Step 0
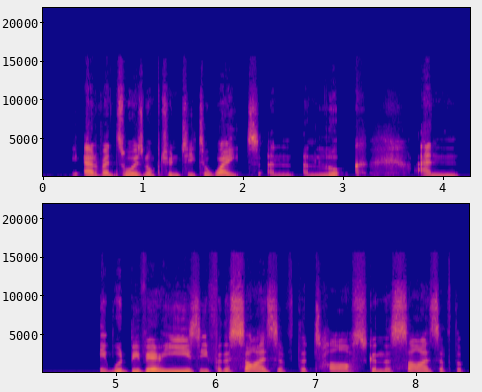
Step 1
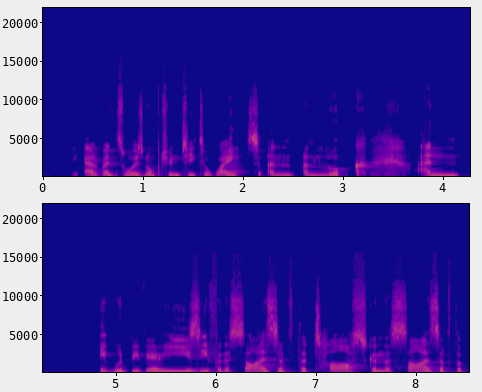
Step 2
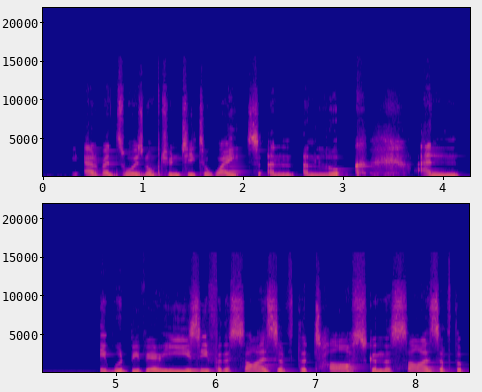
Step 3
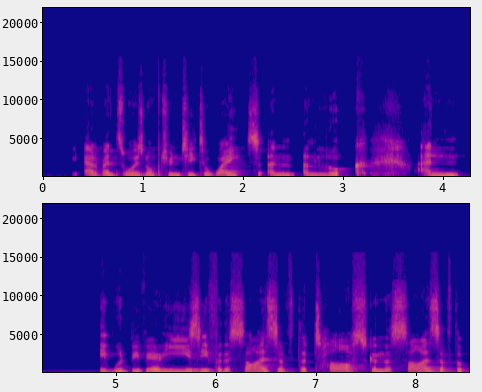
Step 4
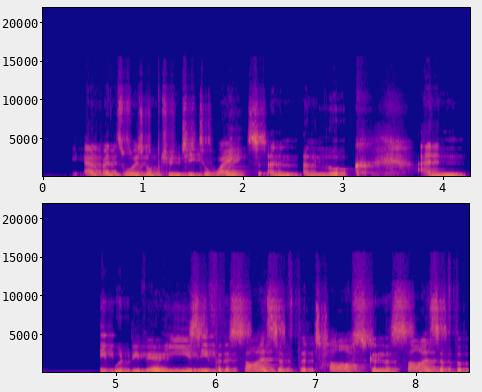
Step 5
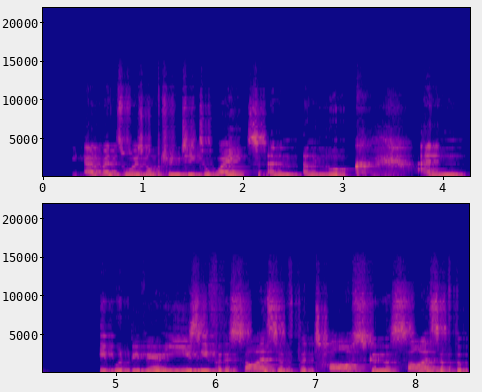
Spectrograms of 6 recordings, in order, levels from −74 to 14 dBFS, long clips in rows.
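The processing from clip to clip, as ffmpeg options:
-af "bandreject=f=347:t=h:w=4,bandreject=f=694:t=h:w=4,bandreject=f=1.041k:t=h:w=4,bandreject=f=1.388k:t=h:w=4,bandreject=f=1.735k:t=h:w=4,bandreject=f=2.082k:t=h:w=4,bandreject=f=2.429k:t=h:w=4,bandreject=f=2.776k:t=h:w=4,bandreject=f=3.123k:t=h:w=4,bandreject=f=3.47k:t=h:w=4,bandreject=f=3.817k:t=h:w=4,areverse,acompressor=threshold=-30dB:ratio=12,areverse,volume=-4.5dB"
-af "adynamicequalizer=threshold=0.002:dfrequency=310:dqfactor=1.1:tfrequency=310:tqfactor=1.1:attack=5:release=100:ratio=0.375:range=4:mode=boostabove:tftype=bell,volume=5dB"
-af "flanger=delay=3.3:depth=5.3:regen=54:speed=0.3:shape=sinusoidal,volume=6.5dB"
-af "aecho=1:1:47|78:0.237|0.355,volume=4.5dB"
-af "afftfilt=real='hypot(re,im)*cos(PI*b)':imag='0':win_size=512:overlap=0.75,aresample=32000,aresample=44100,volume=-3dB"

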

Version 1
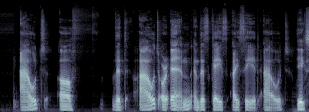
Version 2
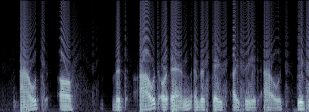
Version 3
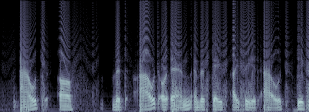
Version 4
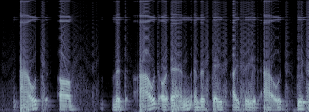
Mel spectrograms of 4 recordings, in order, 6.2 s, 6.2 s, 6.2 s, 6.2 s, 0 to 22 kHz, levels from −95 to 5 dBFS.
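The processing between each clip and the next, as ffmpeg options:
-filter_complex "[0:a]acrossover=split=320|1400[a][b][c];[c]acrusher=samples=28:mix=1:aa=0.000001:lfo=1:lforange=16.8:lforate=2.3[d];[a][b][d]amix=inputs=3:normalize=0,adynamicequalizer=threshold=0.0158:dfrequency=1700:dqfactor=0.7:tfrequency=1700:tqfactor=0.7:attack=5:release=100:ratio=0.375:range=2:mode=cutabove:tftype=highshelf"
-af "acompressor=threshold=-32dB:ratio=2.5,volume=7.5dB"
-af "bandreject=f=50:t=h:w=6,bandreject=f=100:t=h:w=6,bandreject=f=150:t=h:w=6,bandreject=f=200:t=h:w=6,bandreject=f=250:t=h:w=6,bandreject=f=300:t=h:w=6,bandreject=f=350:t=h:w=6,bandreject=f=400:t=h:w=6,acrusher=samples=4:mix=1:aa=0.000001"

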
